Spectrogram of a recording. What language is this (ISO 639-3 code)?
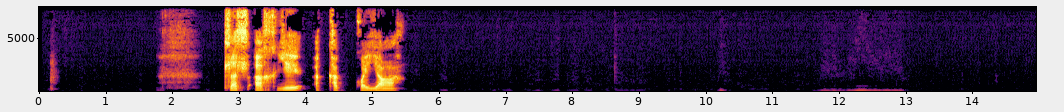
tli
